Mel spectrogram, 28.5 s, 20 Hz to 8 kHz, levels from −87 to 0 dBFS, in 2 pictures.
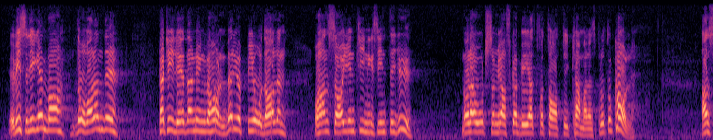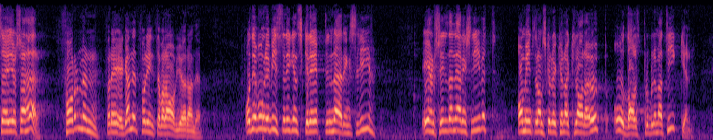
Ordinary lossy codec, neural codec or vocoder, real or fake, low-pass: none; vocoder, 44.1 kHz, 128 mel bands every 512 samples, BigVGAN v2; fake; 7.2 kHz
